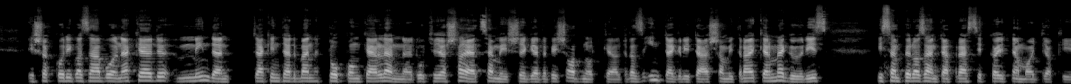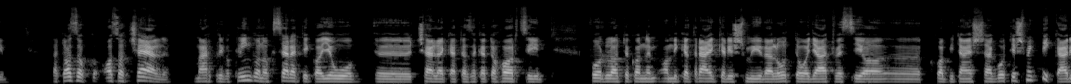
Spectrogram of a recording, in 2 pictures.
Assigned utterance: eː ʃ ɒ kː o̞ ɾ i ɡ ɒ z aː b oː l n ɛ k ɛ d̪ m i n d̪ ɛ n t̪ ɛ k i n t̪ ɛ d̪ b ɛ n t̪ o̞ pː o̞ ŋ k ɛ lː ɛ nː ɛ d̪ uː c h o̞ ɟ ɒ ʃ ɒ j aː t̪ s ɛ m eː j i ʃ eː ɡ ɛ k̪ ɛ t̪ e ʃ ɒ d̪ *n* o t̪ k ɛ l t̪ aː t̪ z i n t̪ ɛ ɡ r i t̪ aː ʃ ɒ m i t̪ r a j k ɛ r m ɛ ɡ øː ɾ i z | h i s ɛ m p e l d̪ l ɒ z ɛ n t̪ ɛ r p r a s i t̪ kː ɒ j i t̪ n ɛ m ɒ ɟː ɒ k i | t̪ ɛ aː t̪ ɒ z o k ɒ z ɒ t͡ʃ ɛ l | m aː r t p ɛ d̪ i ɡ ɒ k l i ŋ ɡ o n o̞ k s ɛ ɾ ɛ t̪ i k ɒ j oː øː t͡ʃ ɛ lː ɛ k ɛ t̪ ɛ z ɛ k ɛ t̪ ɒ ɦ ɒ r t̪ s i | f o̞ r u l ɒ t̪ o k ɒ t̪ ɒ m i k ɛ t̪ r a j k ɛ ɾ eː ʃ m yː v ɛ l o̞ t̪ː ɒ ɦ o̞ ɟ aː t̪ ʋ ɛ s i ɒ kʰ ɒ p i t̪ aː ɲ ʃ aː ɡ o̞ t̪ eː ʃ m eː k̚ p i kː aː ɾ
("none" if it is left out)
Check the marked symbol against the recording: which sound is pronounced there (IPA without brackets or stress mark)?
n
